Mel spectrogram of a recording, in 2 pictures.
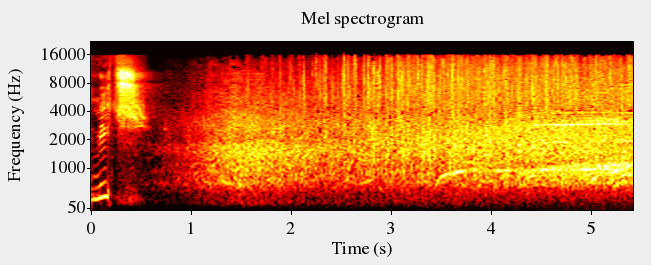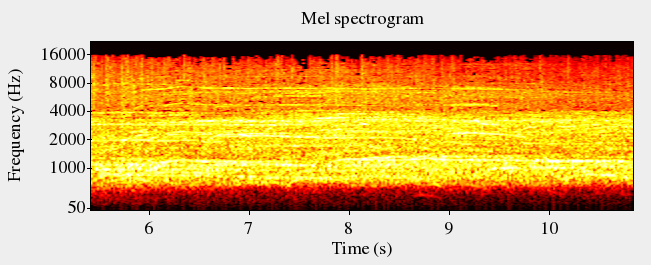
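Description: A large audience cheers and applauds loudly.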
